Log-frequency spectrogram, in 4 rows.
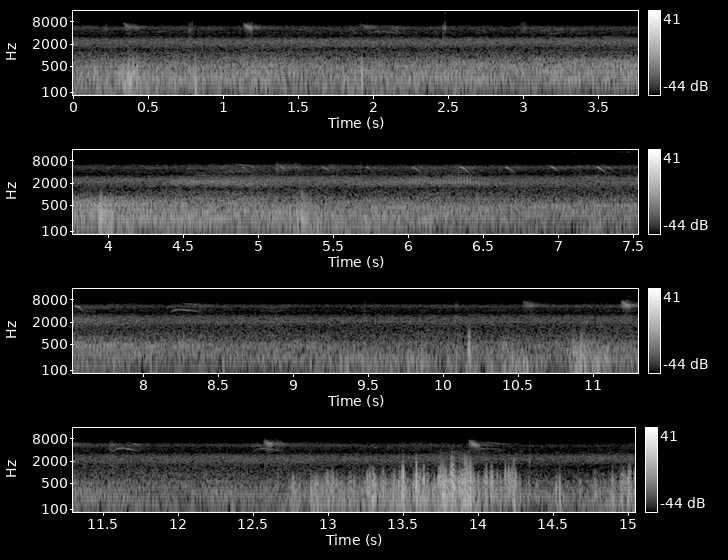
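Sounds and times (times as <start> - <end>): distant city noise: 0.0 - 15.0
wind rumble: 0.0 - 15.0
small bird chirping: 13.7 - 14.3.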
